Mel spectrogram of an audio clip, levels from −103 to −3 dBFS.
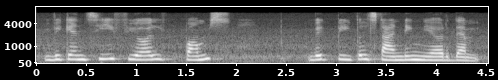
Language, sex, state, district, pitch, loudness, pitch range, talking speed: English, female, Karnataka, Bangalore, 235 Hz, -14 LUFS, 215-250 Hz, 130 wpm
